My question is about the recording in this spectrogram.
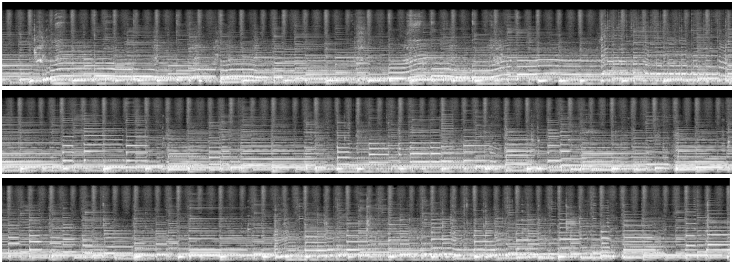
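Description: Background music led by acoustic guitar, with strummed chords and a melody whose notes slide in pitch during the first ten seconds.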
